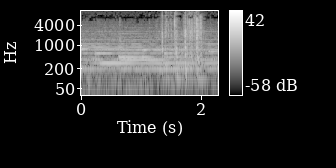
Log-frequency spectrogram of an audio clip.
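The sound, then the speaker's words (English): A few short, crisp rustles as a woman picks up rolls of paper from a bed, clustered near the end, over steady sustained music playing underneath. “She turns around and picks up rolls of paper on the bed and walks out.”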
